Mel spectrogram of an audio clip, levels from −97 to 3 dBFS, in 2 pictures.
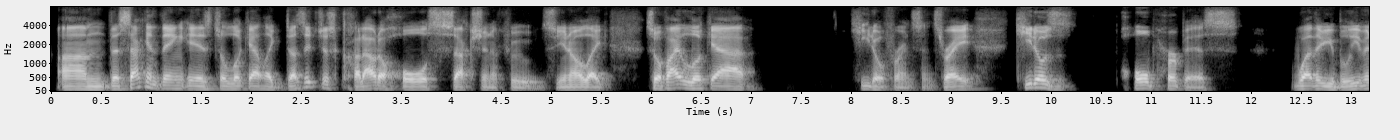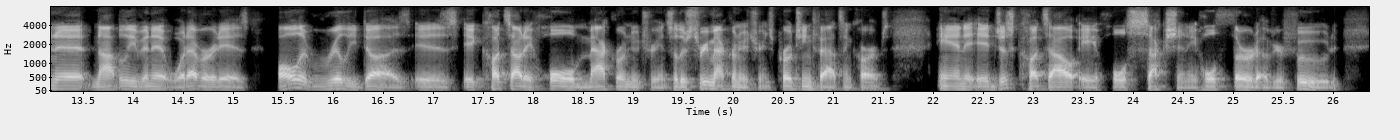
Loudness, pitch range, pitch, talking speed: -19 LUFS, 85-100 Hz, 90 Hz, 180 wpm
